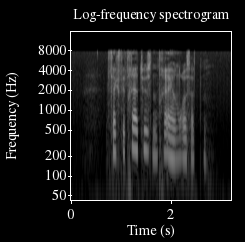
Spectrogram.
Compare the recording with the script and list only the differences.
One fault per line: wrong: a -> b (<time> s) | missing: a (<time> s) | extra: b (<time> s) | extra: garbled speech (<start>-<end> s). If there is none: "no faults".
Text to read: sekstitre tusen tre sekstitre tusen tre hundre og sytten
missing: sekstitre tusen tre (1.9 s)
